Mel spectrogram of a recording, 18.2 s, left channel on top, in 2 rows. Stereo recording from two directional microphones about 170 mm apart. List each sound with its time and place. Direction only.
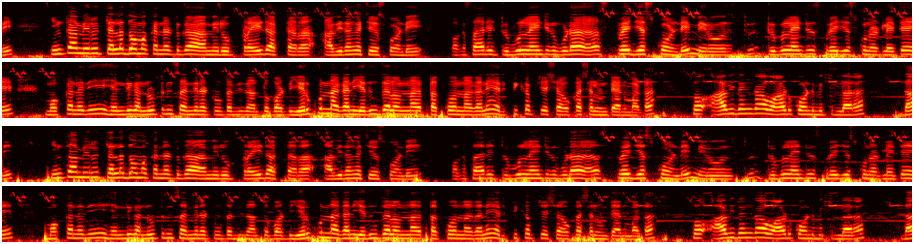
0.0 s speech: 10° left (ahead or behind)
16.8 s speech: 45° left (ahead or behind)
